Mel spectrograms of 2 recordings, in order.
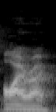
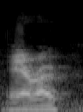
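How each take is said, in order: First: The name is said with an Italian pronunciation. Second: The name is said with an Australian pronunciation. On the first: "in Italy, they pronounce this" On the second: "I'm Australian"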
